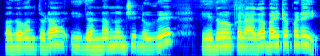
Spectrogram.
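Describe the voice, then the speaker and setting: A woman's voice: medium pitch, fairly even intonation, normal speed, mellow, close to an everyday voice. A woman reading a storybook aloud, voicing a polite young woman who speaks anxiously and with hesitation.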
